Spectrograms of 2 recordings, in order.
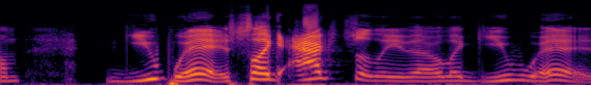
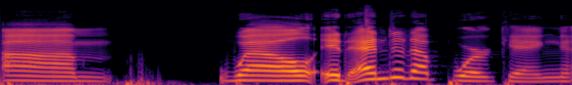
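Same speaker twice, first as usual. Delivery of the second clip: normal talking voice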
